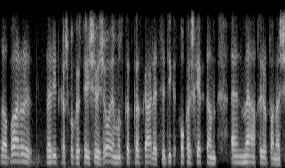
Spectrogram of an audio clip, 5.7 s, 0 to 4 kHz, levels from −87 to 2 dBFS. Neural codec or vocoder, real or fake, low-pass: codec, 16 kHz, 0.8 kbps, ZipCodec; fake; 3.6 kHz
